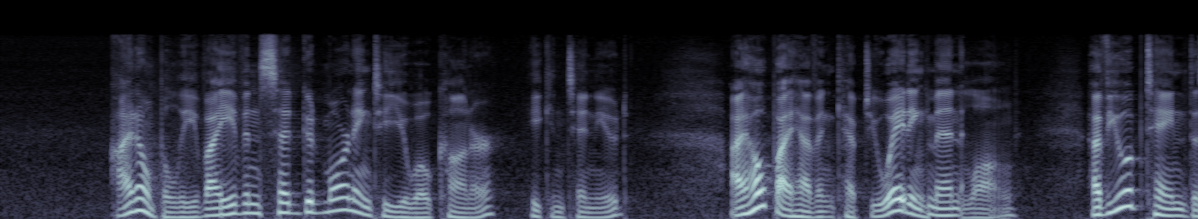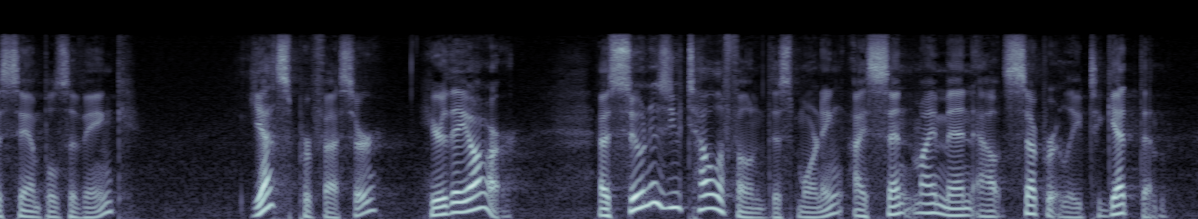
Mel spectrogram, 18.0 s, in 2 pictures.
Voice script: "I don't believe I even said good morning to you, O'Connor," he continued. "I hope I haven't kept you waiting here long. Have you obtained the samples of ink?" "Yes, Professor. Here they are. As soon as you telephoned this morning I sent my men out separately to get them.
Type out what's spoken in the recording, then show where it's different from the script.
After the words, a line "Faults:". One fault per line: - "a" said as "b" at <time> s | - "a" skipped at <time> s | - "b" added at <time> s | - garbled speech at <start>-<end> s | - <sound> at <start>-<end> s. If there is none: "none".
"I don't believe I even said good morning to you, O'Connor," he continued. "I hope I haven't kept you waiting men long. Have you obtained the samples of ink?" "Yes, Professor. Here they are. As soon as you telephoned this morning I sent my men out separately to get them.
Faults:
- "here" said as "men" at 6.9 s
